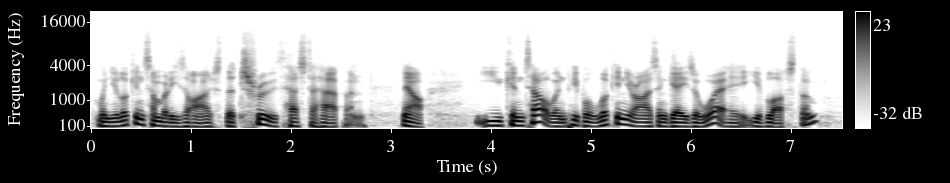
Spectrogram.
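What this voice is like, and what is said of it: Mild Australian accent. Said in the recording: “being an Australian, having an Australian accent, living in America, although my accent is a little more muted if you ask my Australian friends”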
